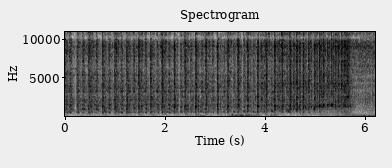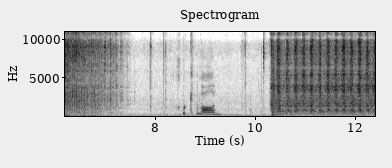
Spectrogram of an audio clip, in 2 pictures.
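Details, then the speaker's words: Skoda Favorit Forum petrol engine, not started since 2001 (about 20 years), on distributor cap, rotor arm, HT leads and plugs: needs full throttle to start, then runs rough at about 2,000–3,000 rpm half throttle and sags near idle; old fuel still in tank. "so it starts you need full throttle to start it and then it'll stay on if you're on about half throttle you you know keep it about two or three thousand revs it stays on fine"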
